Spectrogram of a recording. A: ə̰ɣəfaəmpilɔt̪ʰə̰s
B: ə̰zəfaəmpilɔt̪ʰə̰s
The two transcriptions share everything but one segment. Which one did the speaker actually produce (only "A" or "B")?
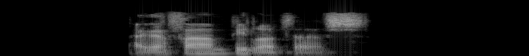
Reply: A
